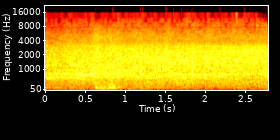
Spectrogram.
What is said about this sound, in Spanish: Levanta de nuevo los aplausos.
